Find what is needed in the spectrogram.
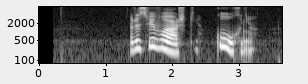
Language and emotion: Russian, positive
